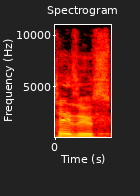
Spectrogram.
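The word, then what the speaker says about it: Jesús: Isn't that right, Jesus? It's pronounced Jesus, and I don't know you.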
